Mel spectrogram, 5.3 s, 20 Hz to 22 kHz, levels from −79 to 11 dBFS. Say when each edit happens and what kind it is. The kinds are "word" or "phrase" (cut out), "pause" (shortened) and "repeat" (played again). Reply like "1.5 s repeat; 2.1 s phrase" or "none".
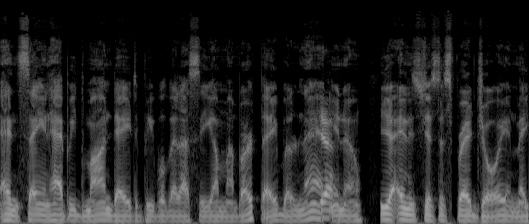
2.9 s word; 3.8 s word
